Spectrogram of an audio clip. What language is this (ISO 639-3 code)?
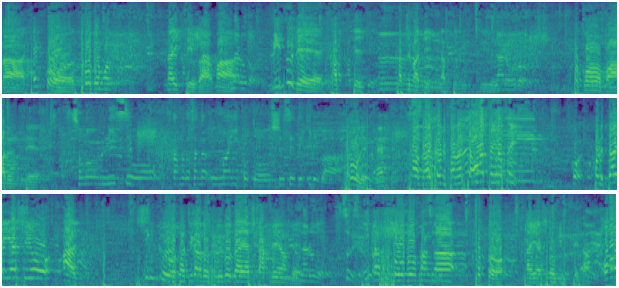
jpn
